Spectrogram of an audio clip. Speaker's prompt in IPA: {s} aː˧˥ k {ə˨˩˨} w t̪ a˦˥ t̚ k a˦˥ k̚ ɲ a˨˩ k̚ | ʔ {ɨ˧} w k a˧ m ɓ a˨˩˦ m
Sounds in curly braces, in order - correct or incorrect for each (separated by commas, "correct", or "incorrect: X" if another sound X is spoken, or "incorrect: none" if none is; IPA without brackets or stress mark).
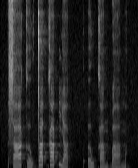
correct, incorrect: ə˨˩˦, incorrect: ə˧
